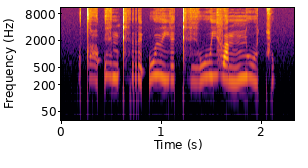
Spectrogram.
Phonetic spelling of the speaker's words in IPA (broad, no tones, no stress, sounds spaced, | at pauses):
tˤ e̤ ʔ e̤ n kʰ r e ʔ w ʉ j e kʰ e̤ w u j v a n ɲ u c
